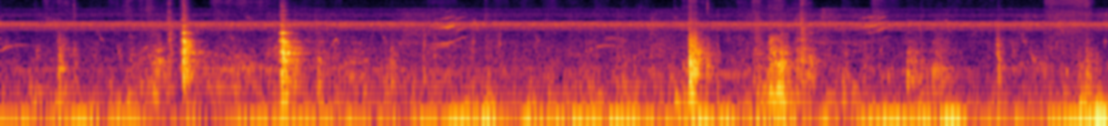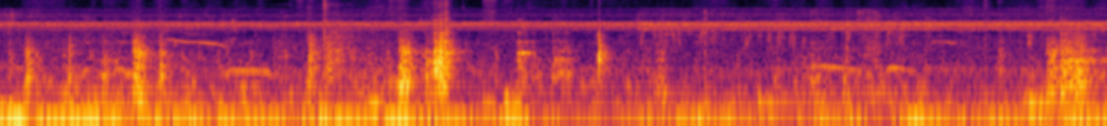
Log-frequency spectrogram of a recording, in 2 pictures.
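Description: Long thin rolling pin working a thin sheet of dough on a wooden table, giving short sharp knocks, the two loudest about a second and two seconds in and more scattered after. Under them runs a steady high-pitched drone.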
